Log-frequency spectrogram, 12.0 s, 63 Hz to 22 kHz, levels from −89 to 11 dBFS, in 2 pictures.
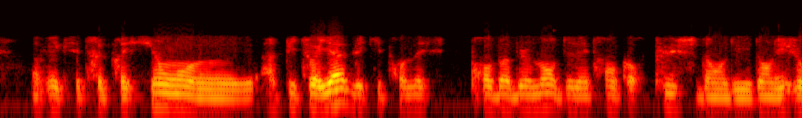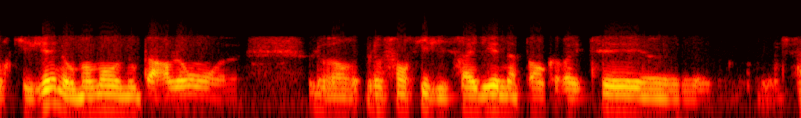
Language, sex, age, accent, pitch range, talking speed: French, male, 50-69, French, 95-110 Hz, 165 wpm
